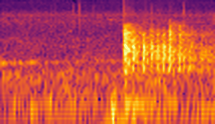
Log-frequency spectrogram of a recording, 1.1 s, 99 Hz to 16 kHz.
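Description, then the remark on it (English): Dice clatter onto a hard tabletop during a tabletop game roll, a sudden rattle followed by a few quick bounces and skitters before settling. Fairly quiet, with no voices. “I think that it was a 2 on the dice for a 10 total.”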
